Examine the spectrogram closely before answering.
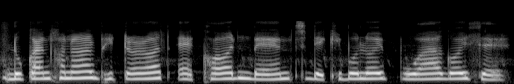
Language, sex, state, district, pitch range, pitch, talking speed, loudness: Assamese, female, Assam, Sonitpur, 245-270 Hz, 260 Hz, 80 wpm, -14 LUFS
